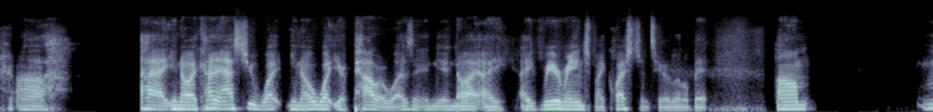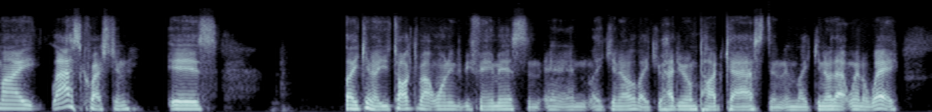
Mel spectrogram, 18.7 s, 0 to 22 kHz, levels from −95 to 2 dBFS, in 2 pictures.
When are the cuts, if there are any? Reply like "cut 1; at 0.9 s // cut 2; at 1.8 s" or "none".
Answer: cut 1; at 4.6 s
